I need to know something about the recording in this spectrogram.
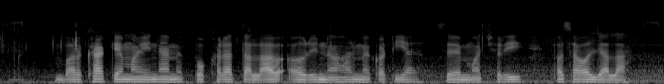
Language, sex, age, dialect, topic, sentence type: Bhojpuri, male, 18-24, Southern / Standard, agriculture, statement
